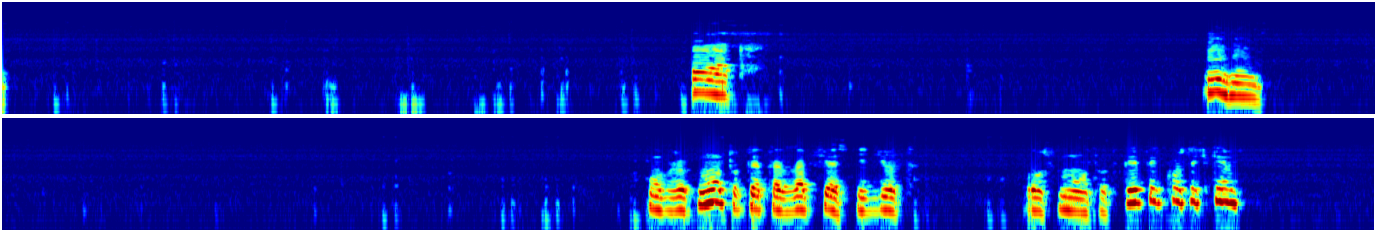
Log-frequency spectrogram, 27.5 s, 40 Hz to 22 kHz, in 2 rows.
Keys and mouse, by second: 0.9-2.1 drag, 3.1 click, 4.3 ctrl+p, 6.1-6.5 shift+middle drag, 18.1 click, 19.3 click, 20.5 click, 21.1 shift+click, 23.3 click, 24.9 click.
